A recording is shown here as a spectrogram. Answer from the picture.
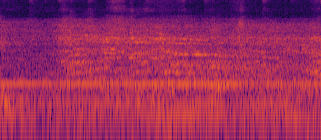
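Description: A steady mechanical hum with several held tones over a noisy wash, like a fan or refrigeration machinery running, even in level throughout.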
